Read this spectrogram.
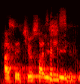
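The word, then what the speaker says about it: acetilsalicílico: Como que se pronuncia isso, doutor? – Acetil salicílico. – Salicílico. Isso, né? – É o AS.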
